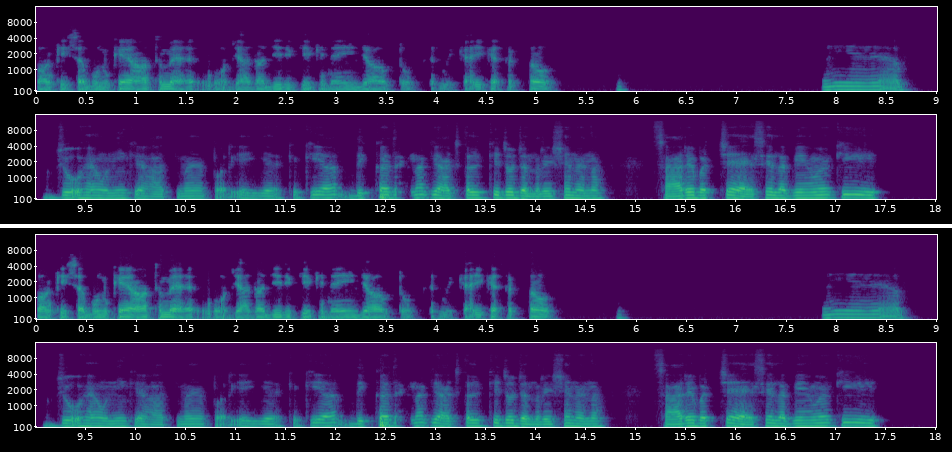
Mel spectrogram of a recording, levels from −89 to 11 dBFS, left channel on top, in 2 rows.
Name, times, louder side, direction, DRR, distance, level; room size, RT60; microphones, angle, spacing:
voice 1, 0.0-4.6 4.9-5.2 12.4-12.6, right 4 dB, 70° right, 0.5 m, -29 dB
voice 2, 7.9-8.7 9.1-14.7 15.3-17.4, left 1 dB, 10° left, 0.3 m, -26 dB
2.7 x 2.2 x 3.8 m
head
